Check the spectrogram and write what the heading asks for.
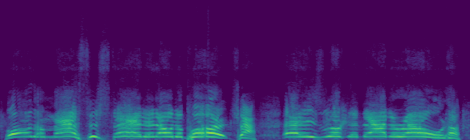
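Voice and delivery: high, loud, shouted whooping sermon; preaching at full force. Acted. Preacher voicing the father's joy to the church, shouted hard. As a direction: build the congregation up, shouting it out.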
